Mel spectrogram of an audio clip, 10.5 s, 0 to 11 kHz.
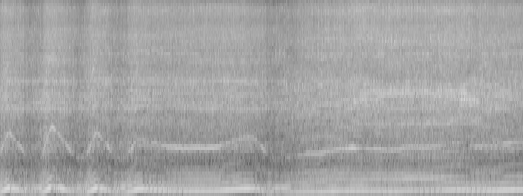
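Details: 2007 Suzuki GSX-R600 blipping and idling: a clear thin whine over the exhaust at low rpm, seemingly from the top end on the right side, which began after the bike fell over in the garage.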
